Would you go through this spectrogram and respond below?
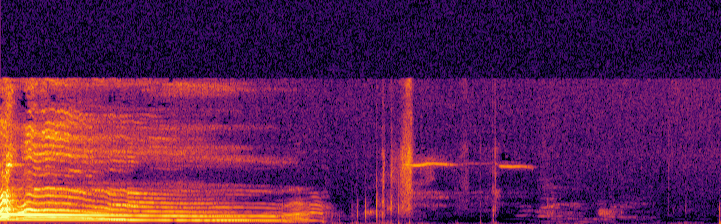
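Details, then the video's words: Single Siberian Husky howl: a sustained tone slowly sinking in pitch for about three seconds before breaking off, followed by near silence with faint clicks. "Siberian Husky Luna aullando"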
